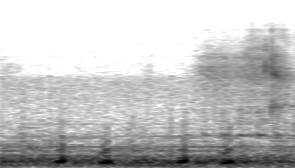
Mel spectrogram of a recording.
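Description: A heartbeat-style suspense sound effect: pairs of low thuds, about one pair a second, over a steady low droning hum. It builds tension before the verdict on a contestant is announced.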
